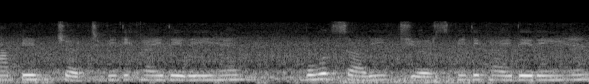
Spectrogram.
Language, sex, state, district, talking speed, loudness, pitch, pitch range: Hindi, female, Punjab, Pathankot, 165 wpm, -16 LUFS, 205 Hz, 200-215 Hz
